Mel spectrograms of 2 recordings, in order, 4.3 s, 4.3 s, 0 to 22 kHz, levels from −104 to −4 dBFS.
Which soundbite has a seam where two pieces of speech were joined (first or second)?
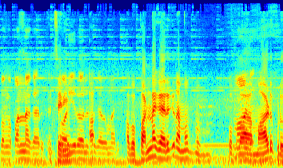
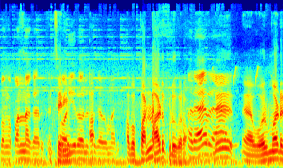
second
